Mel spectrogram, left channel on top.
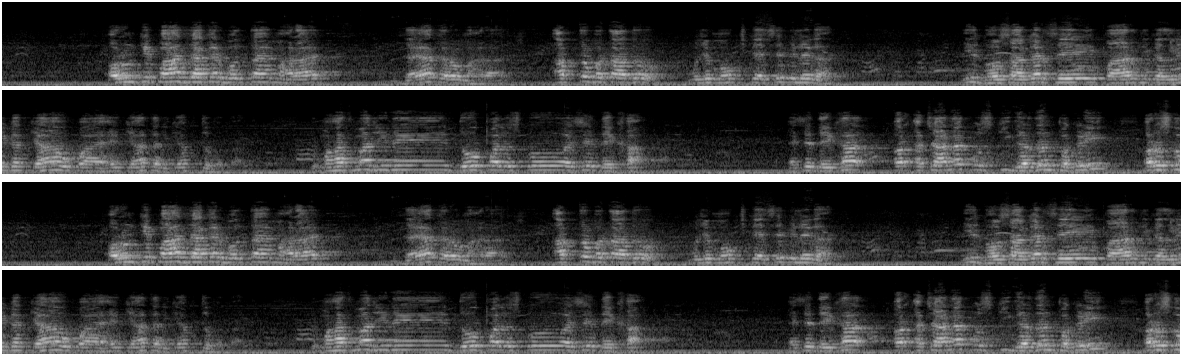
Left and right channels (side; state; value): both; normal; correlation 0.80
